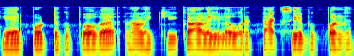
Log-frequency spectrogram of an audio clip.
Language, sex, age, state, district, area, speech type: Tamil, male, 30-45, Tamil Nadu, Pudukkottai, rural, read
